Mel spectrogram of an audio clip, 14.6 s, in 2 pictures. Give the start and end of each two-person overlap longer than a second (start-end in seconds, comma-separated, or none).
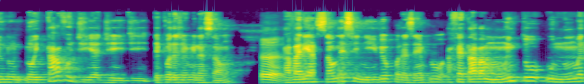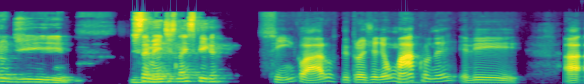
none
